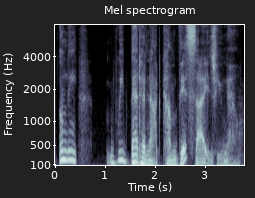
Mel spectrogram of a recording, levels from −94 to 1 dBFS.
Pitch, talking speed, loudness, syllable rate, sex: 110 Hz, 145 wpm, -20 LUFS, 3.9 syllables/s, male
